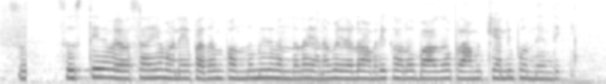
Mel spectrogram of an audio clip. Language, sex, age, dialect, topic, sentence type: Telugu, female, 36-40, Central/Coastal, agriculture, statement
